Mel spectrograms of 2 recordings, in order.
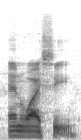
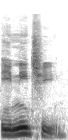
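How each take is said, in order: First: The name sounds like 'en-why-see'. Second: The name sounds like 'eh-nee-chee'. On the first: The speaker calls it right. "the correct pronunciation" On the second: The speaker calls it wrong. "We used to pronounce that Enichi"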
